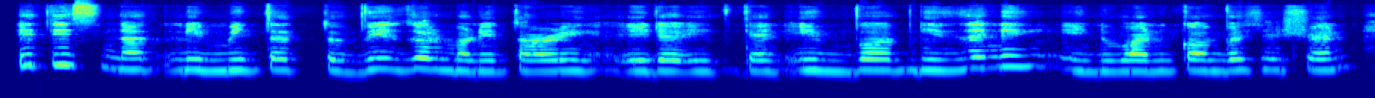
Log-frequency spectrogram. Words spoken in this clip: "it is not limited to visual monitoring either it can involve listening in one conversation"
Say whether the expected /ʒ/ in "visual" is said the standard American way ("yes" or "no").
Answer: no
